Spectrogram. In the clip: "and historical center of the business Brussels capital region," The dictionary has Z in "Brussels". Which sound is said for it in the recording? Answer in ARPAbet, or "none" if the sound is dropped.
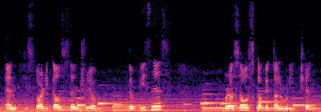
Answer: S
